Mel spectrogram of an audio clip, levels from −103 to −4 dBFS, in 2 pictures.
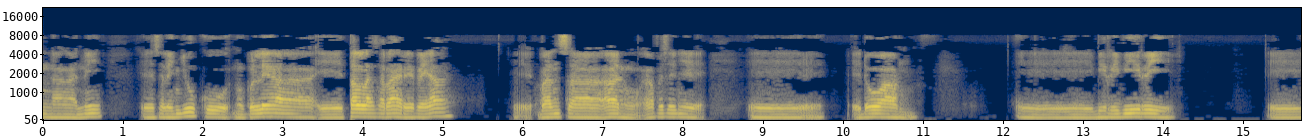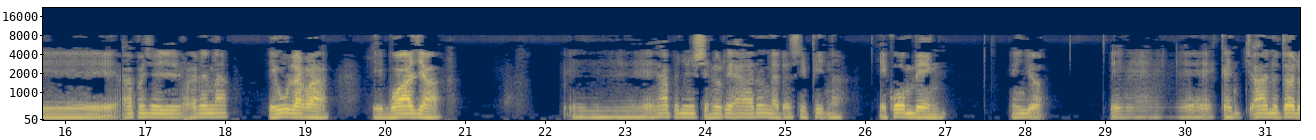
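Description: From start to finish the speech sounds dull and muffled, with nothing above 8 kHz, and two kinds of codec artefacts sit on top of each other and are heard together. The likely cause is transcoding between lossy codecs. An MP3 encode at a very low bitrate, roughly 25 kbit/s, was re-encoded as Vorbis at around 21 kbit/s. The second codec wasted its few bits reproducing the first codec's artefacts, and the 8 kHz ceiling stayed.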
